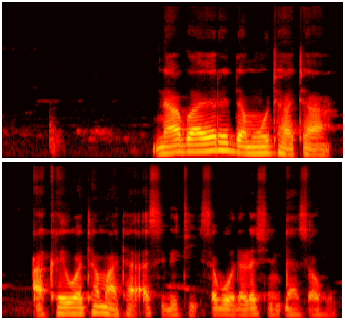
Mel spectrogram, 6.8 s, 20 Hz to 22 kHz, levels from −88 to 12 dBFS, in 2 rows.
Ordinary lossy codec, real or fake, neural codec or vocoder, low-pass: none; fake; autoencoder, 48 kHz, 128 numbers a frame, DAC-VAE, trained on Japanese speech; none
